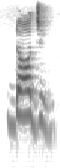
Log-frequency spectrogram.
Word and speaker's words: dodging: is called as dodging your d is silent okay dodging next is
